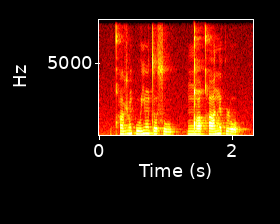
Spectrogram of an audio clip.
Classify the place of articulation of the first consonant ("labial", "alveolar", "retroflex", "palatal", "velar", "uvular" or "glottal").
uvular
